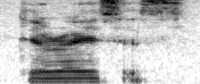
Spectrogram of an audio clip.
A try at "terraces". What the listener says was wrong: Instead of terraces, we just want to do terraces. So the emphasis is on the first syllable.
